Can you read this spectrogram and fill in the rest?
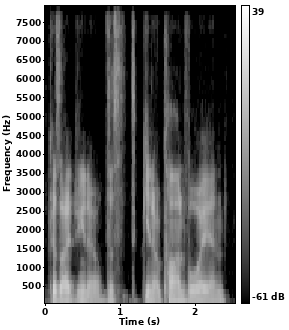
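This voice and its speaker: A man's voice: on the low side, little pitch movement, normal speed, no room sound, studio quality. A middle-aged man chatting casually as a podcast co-host, often repeating and restarting his phrases. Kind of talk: casual chat.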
